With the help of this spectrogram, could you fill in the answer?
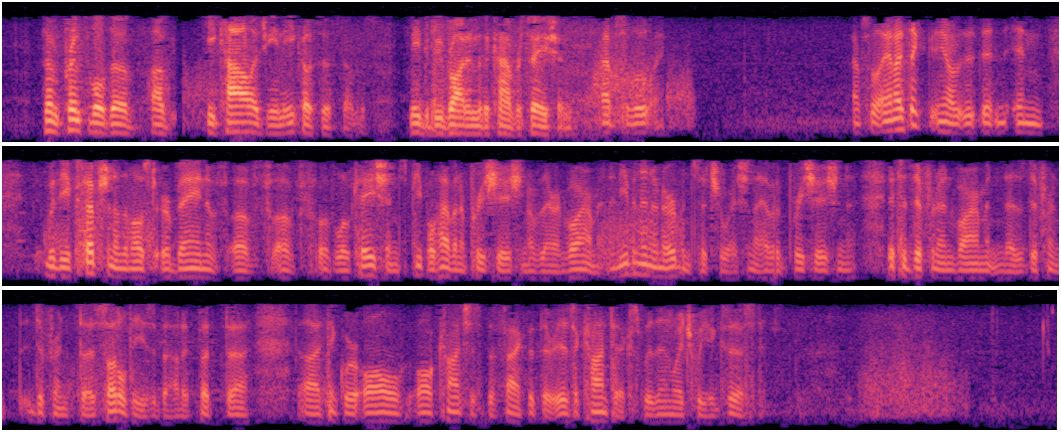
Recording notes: Call recorded on October 27, 2011.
